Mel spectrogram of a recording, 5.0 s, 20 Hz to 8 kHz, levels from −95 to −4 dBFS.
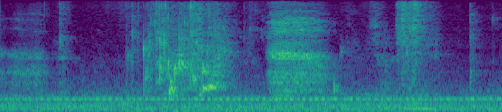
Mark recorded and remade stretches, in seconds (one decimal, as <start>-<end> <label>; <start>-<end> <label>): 0.0-4.3 recorded; 4.3-5.0 remade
